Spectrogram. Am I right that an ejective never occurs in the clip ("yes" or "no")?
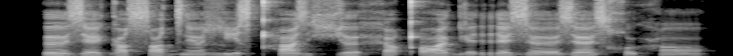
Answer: no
